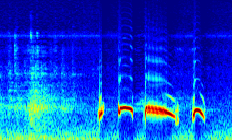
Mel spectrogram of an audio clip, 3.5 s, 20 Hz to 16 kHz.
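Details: Decoy spotted dove cooing during a rainstorm on 28 October: after a short soft note comes one loud, hoarse phrase of three strong coos, the middle one long and sliding downward, recorded very close and slightly distorted.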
